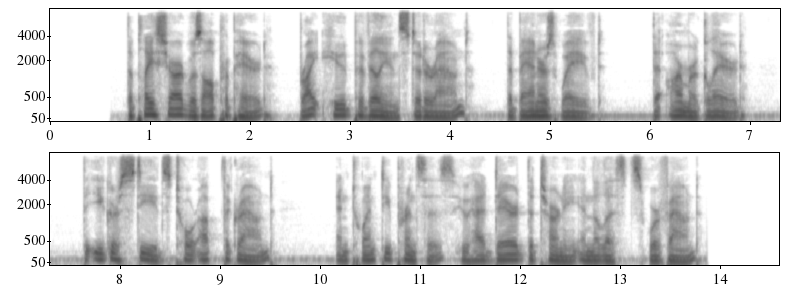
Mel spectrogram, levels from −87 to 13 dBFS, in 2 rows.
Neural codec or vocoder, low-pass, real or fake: none; 7.2 kHz; real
